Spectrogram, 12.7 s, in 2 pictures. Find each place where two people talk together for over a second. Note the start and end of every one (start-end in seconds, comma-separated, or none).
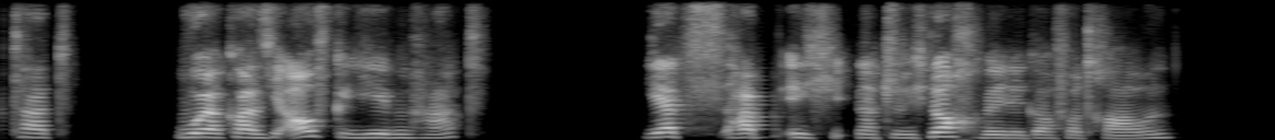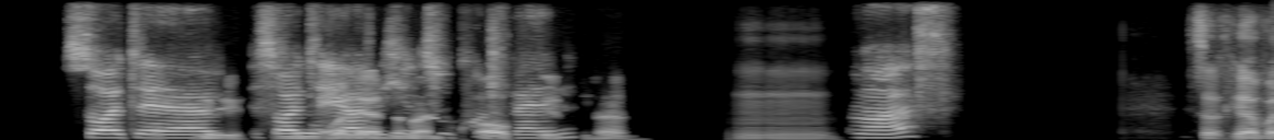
7.1-9.3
